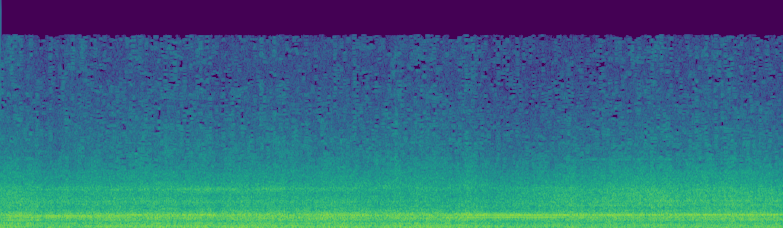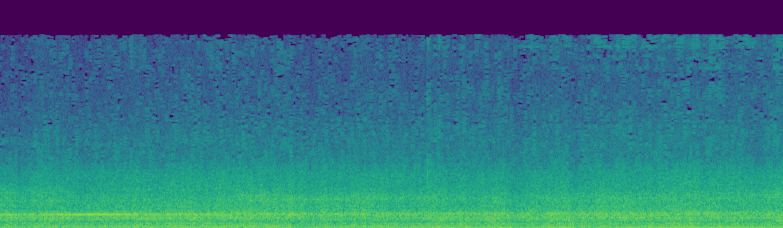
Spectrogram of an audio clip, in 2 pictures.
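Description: Electric commuter train running: a steady rumble and rush with a faint motor whine that rises slightly in pitch, and a deeper low rumble that comes in about halfway through.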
